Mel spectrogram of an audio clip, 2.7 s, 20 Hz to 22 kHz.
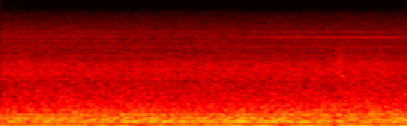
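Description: Engines of a De Havilland Canada CL-415 in Microsoft Flight Simulator 2024 give a steady, even drone with a deep low rumble. The sound holds constant throughout, with no voices.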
